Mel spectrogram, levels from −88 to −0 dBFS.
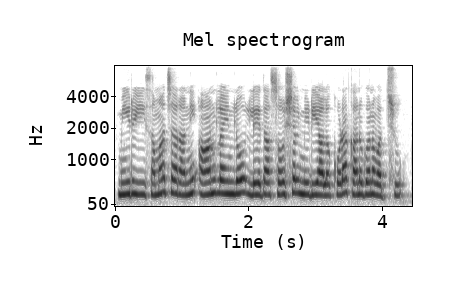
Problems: none marked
